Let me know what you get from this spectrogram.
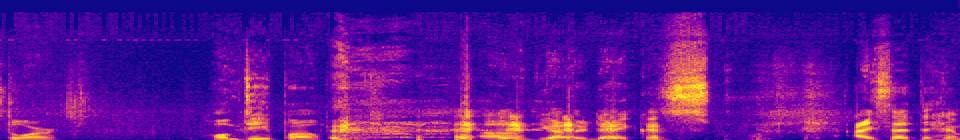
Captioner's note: laughter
